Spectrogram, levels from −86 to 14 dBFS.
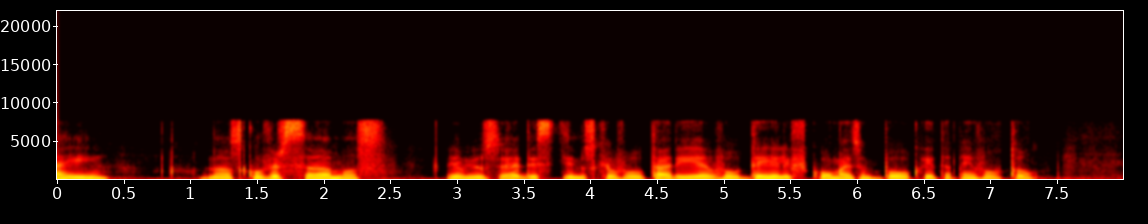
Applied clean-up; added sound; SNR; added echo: neural diffusion model UNIVERSE++.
